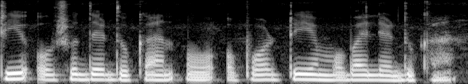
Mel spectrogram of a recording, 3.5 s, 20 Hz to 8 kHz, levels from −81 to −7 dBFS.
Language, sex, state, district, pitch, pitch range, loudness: Bengali, female, Assam, Hailakandi, 175 Hz, 165-185 Hz, -13 LUFS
